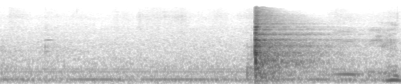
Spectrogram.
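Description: Faint steady kitchen hum, then about a second in a single sharp clatter of a dish knocking on the stainless steel counter, trailing off briefly.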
